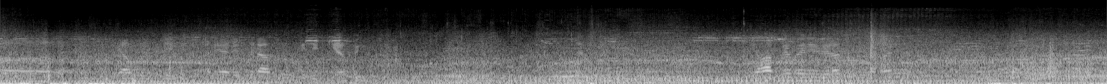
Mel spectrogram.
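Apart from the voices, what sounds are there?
scooter engine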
